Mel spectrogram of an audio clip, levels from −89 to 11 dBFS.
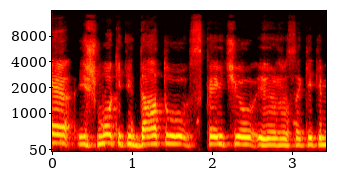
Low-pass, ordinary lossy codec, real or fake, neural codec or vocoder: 14.4 kHz; MP3, 96 kbps; fake; vocoder, 48 kHz, 128 mel bands, Vocos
